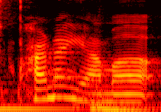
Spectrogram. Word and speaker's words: pranayama: and it is to practice pranayama or pranayam there are different pronunciations I absolutely love breath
